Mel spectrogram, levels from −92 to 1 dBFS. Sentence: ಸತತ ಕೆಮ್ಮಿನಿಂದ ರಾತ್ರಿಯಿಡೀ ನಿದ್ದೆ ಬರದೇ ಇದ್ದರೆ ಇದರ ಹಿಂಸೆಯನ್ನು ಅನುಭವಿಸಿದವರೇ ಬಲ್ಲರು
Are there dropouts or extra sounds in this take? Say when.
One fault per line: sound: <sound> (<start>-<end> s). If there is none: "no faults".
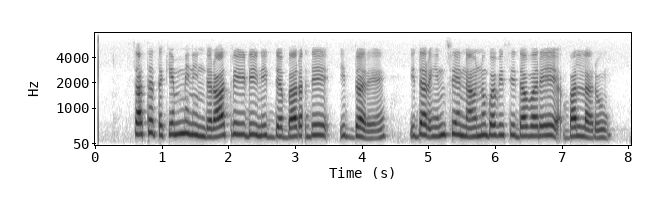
sound: dropout (3.1-3.2 s)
